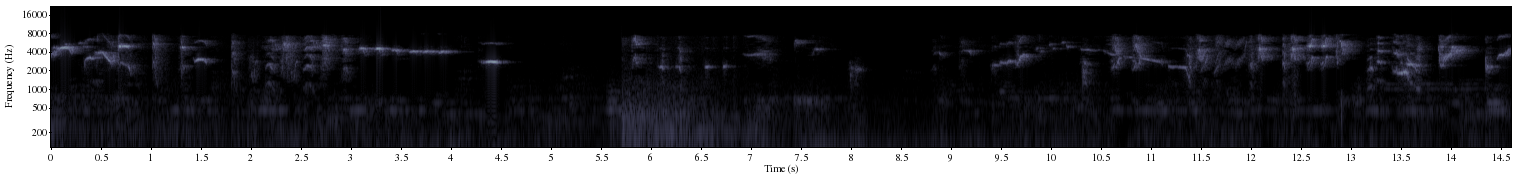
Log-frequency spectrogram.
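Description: A songbird sings a loud, varied song of whistles and chirps, close by, with short pauses.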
